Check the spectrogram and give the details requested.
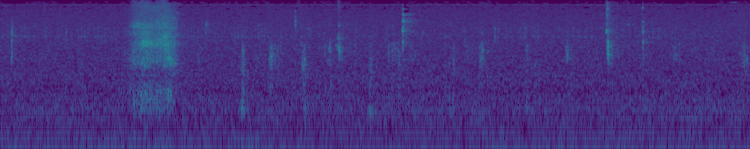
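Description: A person chewing food, with small soft mouth clicks and one short, louder noisy sound about a second and a half in.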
